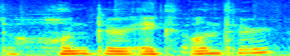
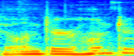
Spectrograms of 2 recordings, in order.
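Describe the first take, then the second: First: The middle X is spoken aloud. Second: The middle X is left silent. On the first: "some persons like to pronounce the X" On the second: "I don't really pronounce the X. I just call it"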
